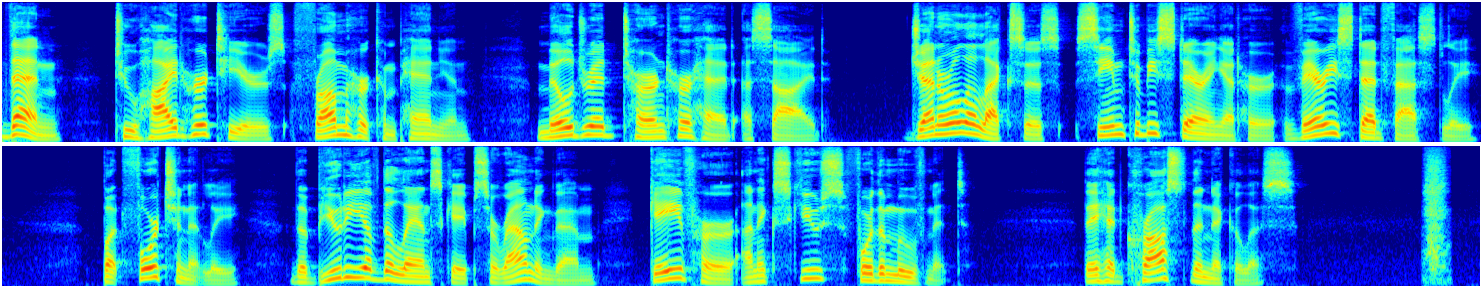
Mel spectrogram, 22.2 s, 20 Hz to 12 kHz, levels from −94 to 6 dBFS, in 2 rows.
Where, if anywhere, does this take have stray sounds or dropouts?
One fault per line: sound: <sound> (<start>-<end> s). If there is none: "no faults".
sound: sniff (21.7-22.0 s)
